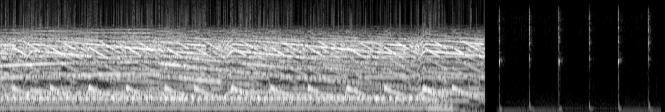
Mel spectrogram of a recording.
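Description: A loud police car siren wails continuously, sweeping up and down, then cuts off abruptly and is followed by a series of short sharp clicks.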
